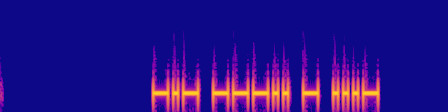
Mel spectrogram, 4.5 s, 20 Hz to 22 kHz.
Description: Morse code, heard as a keyed tone, about 27 wpm, 700 Hz. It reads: K8TV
